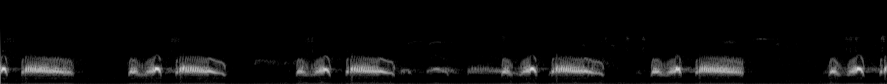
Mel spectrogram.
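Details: Spotted dove of the banggo type, locally terkukur, in a yard, a wild bird facing a caged decoy of the same type. Loud, clear, rolling coos come in repeated phrases of two to three notes.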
